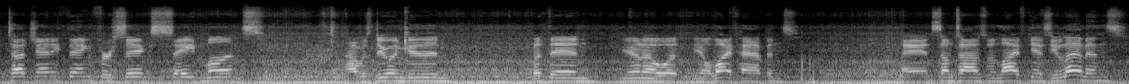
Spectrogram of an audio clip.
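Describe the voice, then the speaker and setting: A man chatting casually in a rambling, unhurried way, vlogging while driving a work truck. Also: a little high. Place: inside a moving work truck. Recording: loud vehicle and road noise.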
